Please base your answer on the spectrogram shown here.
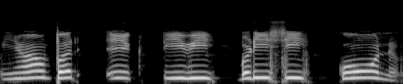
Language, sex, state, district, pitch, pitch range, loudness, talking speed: Hindi, male, Rajasthan, Bikaner, 295 Hz, 280-305 Hz, -15 LUFS, 120 wpm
